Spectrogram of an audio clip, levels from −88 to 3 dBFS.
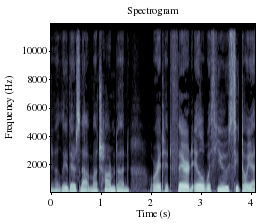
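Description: No technical faults can be heard at any point in the recording.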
